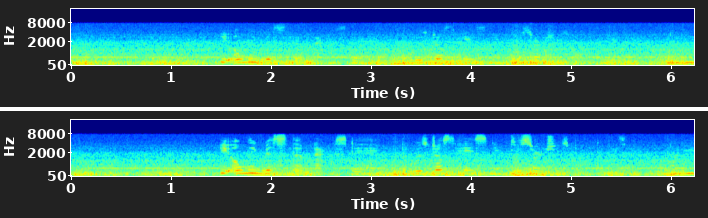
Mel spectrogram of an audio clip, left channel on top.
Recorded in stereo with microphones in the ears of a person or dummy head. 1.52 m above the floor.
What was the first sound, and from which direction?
A woman speaking, 55° right (ahead or behind).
